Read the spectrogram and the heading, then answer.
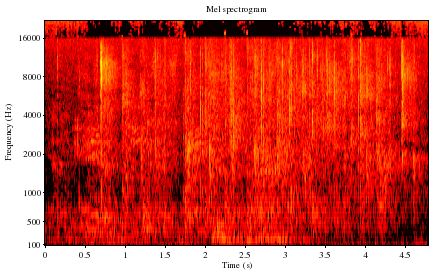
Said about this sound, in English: Like, I know 9 of you clapped.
